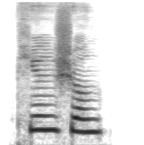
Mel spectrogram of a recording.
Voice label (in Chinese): "天生", Chinese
